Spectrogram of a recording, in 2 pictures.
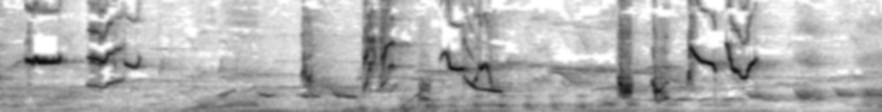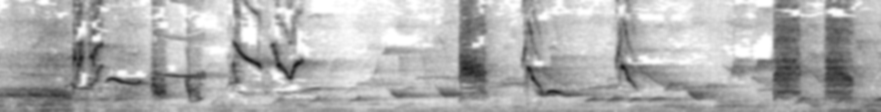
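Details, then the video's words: Oriental magpie-robin singing a rough 'isian kasar' fill-in 'nembak' song meant to provoke and train other magpie-robins; loud looping whistles, scratchy chatter and sudden harsh bursts alternate with brief pauses. "Kacer Gacor Full Nembak Isian Kasar Bikin Emosi Kacer mu"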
